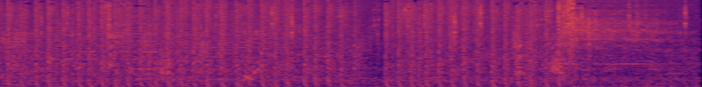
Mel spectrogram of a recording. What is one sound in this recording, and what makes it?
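A gun fires rapidly in bursts.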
